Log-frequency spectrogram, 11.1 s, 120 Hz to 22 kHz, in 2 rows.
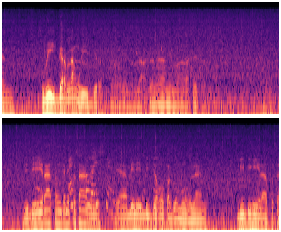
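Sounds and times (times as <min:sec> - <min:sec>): drizzle hissing on pavement: 0:00.0 - 0:11.0.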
